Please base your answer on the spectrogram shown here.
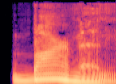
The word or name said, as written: barmen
